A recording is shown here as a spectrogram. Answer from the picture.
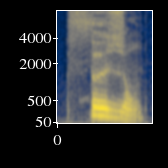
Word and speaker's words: faisons: So it's quite strange because French people tend to pronounce faisons. Okay? So like here, this AE is not pronounced like normally we should pronounce it like E, but then like okay? Nous faisons. Nous faisons.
